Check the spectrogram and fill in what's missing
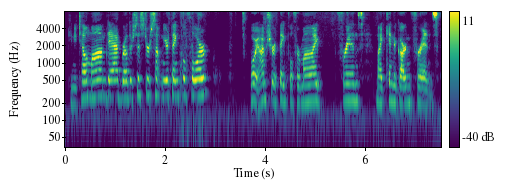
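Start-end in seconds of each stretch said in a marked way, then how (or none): none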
